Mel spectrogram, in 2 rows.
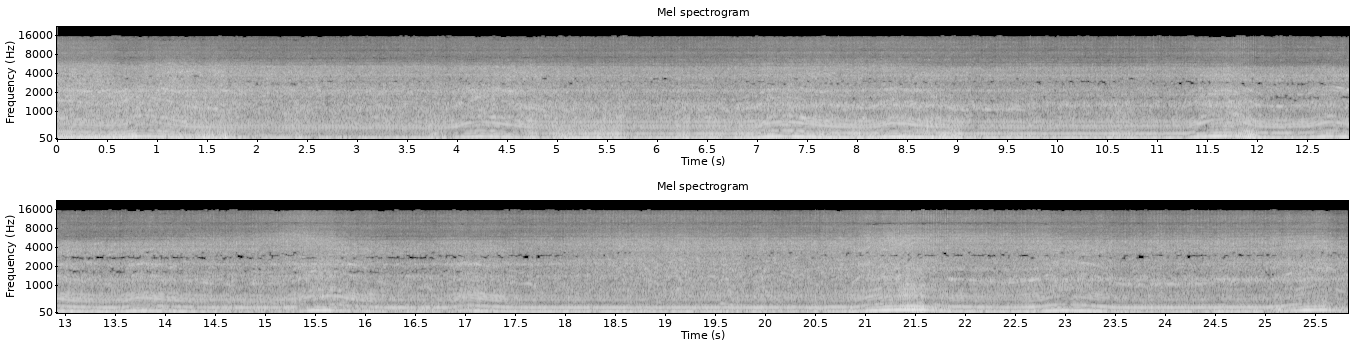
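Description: Two 10-inch ice augers drilling through lake ice together: a Jiffy gas auger's engine running hard, its pitch dipping and recovering every second or two as the bit loads up in the ice, alongside a StrikeMaster 40V electric auger whirring and the blades grinding through ice.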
